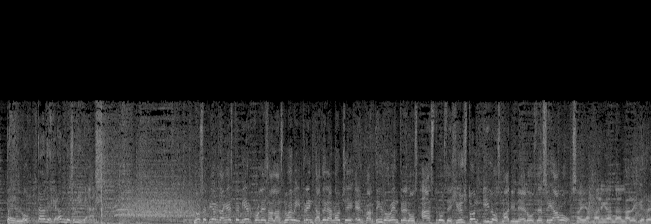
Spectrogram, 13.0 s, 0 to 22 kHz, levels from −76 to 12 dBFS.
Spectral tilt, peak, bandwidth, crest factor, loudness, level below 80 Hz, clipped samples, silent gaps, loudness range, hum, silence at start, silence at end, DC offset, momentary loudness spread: -3.5 dB/octave; -6 dBFS; 12.5 kHz; 16 dB; -21 LUFS; -36 dBFS; under 0.1%; none; 0 LU; none; 0 s; 0 s; under 0.1%; 2 LU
